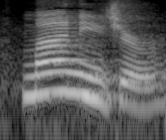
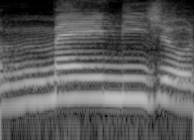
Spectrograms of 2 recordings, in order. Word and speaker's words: manager: Manager, không đọc là manager, đó là manager. Đây cũng là âm e bẹt đấy nhá.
